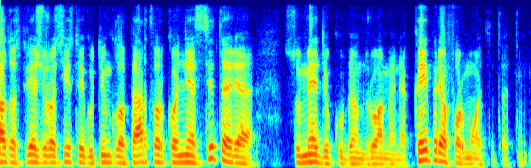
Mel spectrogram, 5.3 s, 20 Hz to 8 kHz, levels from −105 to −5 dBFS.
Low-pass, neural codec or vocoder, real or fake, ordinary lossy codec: 7.2 kHz; none; real; Opus, 64 kbps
